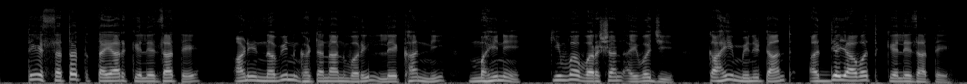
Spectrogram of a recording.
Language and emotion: Marathi, neutral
